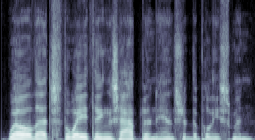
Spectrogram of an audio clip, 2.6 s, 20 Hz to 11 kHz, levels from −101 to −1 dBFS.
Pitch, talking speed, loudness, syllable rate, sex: 105 Hz, 210 wpm, -17 LUFS, 6.3 syllables/s, male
